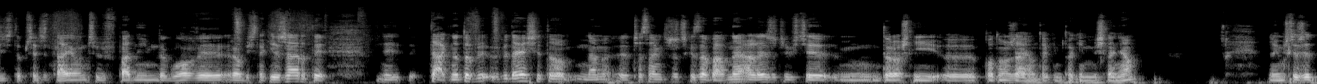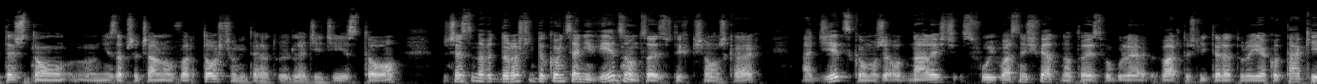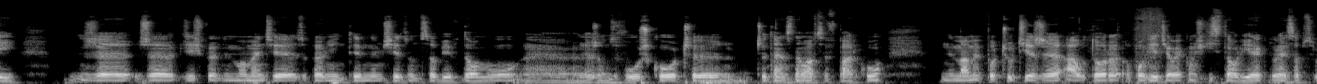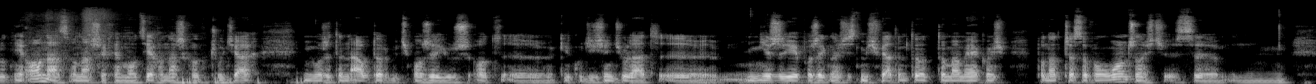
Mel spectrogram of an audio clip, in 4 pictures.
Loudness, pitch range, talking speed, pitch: -20 LUFS, 85-110 Hz, 155 wpm, 95 Hz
